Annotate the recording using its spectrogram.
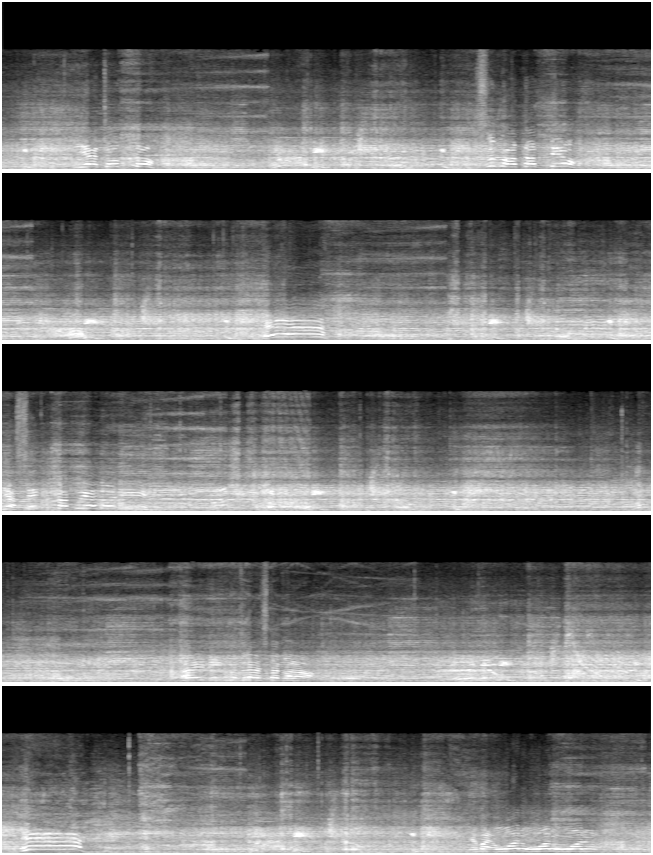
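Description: Hokuto no Ken: Shura no Kuni pachislot machine in a battle round, playing its game music with short voices and crash effects every few seconds.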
